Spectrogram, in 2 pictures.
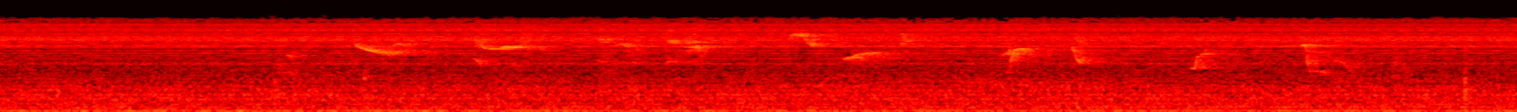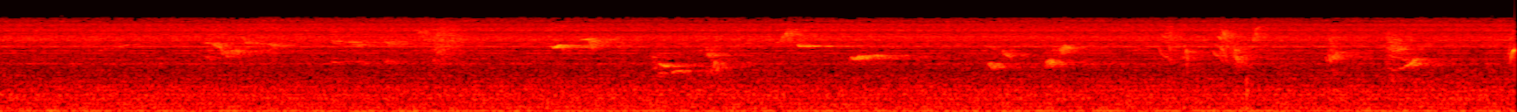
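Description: Wild birds chirping in a meadow: many short, high chirps and calls, some sliding in pitch, starting about two seconds in and scattered over a steady outdoor hiss.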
